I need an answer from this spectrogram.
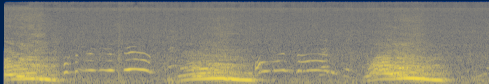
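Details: A tiger at a zoo gives low, drawn-out moaning calls, each swelling then sliding down in pitch, in three heavy bursts a couple of seconds apart with faint background murmur.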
